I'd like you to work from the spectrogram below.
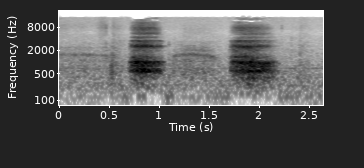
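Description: A voice imitates heavy breathing for Ryu from Street Fighter: two strong, breathy huffs about a second apart, close and loud against a quiet background.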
